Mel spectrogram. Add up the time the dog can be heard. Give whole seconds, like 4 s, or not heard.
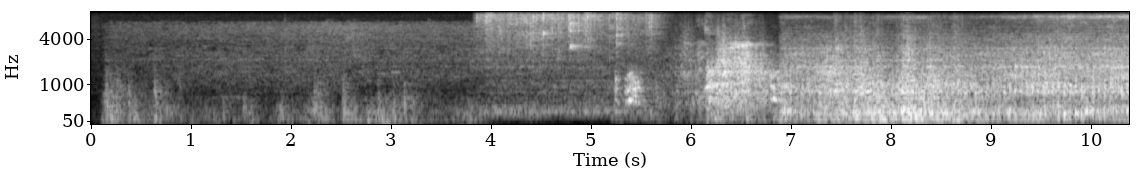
2 s.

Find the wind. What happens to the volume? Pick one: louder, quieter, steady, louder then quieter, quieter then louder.
louder.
